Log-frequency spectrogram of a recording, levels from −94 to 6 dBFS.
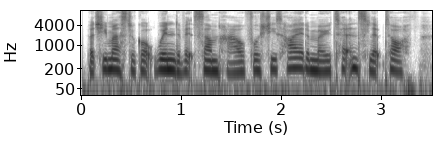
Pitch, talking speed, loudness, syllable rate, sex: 180 Hz, 290 wpm, -18 LUFS, 6.8 syllables/s, female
